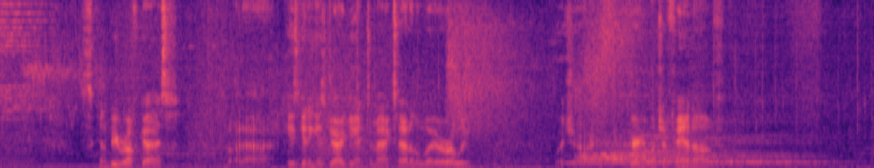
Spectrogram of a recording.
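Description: A large creature lets out deep, warbling roars.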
